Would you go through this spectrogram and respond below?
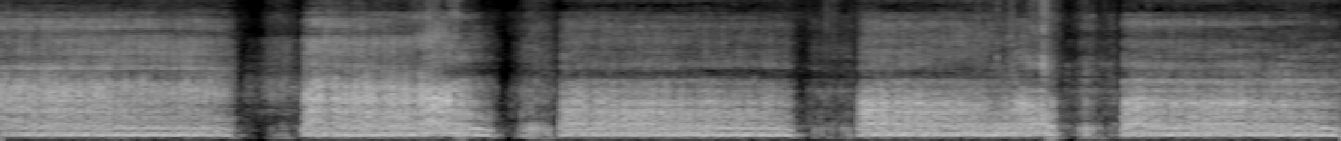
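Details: Angry Labrador retriever growling like a lion: a deep, rough, rumbling growl in five long bursts of about one to two seconds each, broken by short breathing pauses, loud and steady throughout with no other sounds.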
